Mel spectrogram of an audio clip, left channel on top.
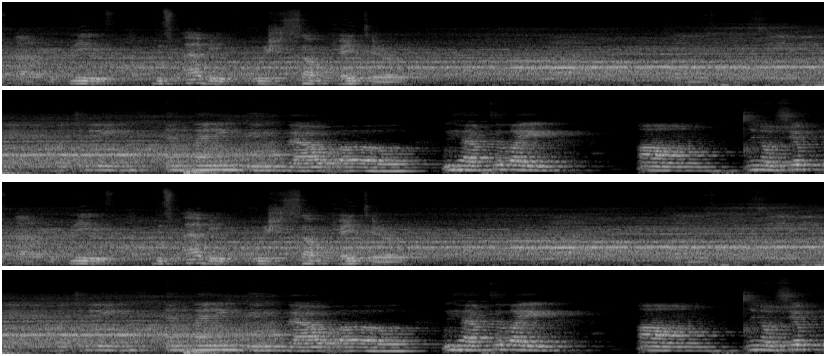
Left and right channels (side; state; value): both; identical; correlation 1.00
